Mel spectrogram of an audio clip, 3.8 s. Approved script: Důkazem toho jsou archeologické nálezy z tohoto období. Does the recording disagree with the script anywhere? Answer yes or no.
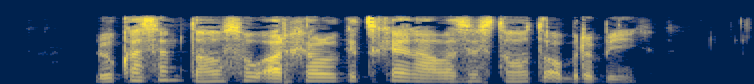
no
